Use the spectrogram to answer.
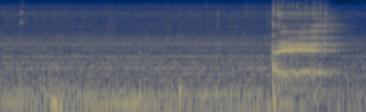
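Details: One loud, drawn-out belch about half a second long after quiet room noise; deliberate burping.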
